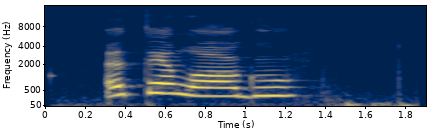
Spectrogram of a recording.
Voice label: "Até Logo", Portuguese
